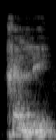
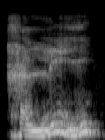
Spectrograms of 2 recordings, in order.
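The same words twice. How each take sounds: First: Said in the usual way. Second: Khalli with long, loud, rising final -li; stress on last syllable. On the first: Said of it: "here's an example with ya". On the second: Shown as a demonstration. Teacher demonstrates "let him", final syllable of khalli stressed. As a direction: stretch and punch the end of khalli. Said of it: "would have a ha at the end".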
